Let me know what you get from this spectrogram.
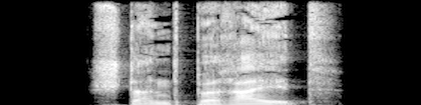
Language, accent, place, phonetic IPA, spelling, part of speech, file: German, Germany, Berlin, [ˌʃtant bəˈʁaɪ̯t], stand bereit, verb, De-stand bereit.ogg
- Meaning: first/third-person singular preterite of bereitstehen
